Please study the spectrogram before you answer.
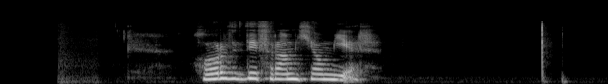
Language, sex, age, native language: Icelandic, female, 60-69, Icelandic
